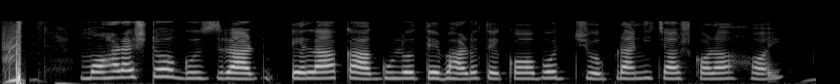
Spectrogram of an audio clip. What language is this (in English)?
Bangla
